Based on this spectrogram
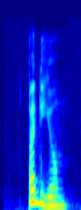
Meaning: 1. lifting, raise, raising 2. hoisting (of a flag) 3. salvaging (of a sunken ship) 4. ascent, rise, upgrade 5. climb (of a plane) 6. slope, rise (of a mountain) 7. raising, development, upsurge
- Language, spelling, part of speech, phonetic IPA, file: Russian, подъём, noun, [pɐdˈjɵm], Ru-подъём.ogg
